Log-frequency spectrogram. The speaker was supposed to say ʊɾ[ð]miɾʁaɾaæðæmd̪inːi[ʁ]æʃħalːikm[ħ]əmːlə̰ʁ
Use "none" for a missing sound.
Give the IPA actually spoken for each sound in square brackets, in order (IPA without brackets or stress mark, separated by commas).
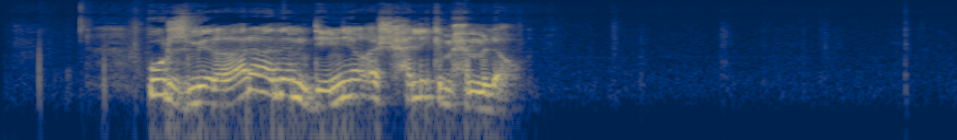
z, ʁ, ħ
